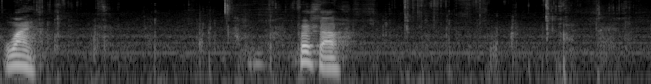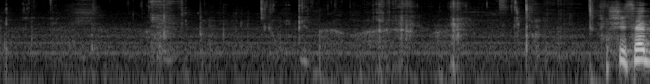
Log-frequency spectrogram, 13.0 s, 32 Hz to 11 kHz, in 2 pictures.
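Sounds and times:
person chewing: 0.3 - 12.6.

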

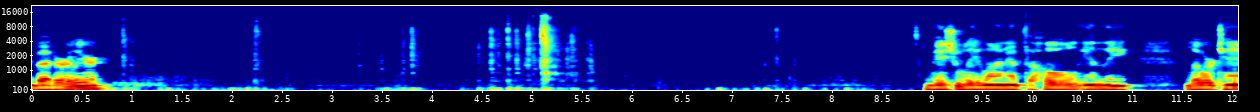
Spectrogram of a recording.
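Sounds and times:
metal rifle parts clicking: 3.3 - 5.7.

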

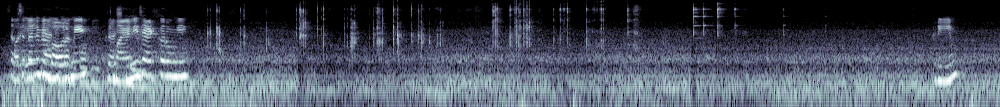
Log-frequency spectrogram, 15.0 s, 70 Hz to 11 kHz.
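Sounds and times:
metal spoon scraping a cup: 7.4 - 9.7
spoon tapping glass bowl: 10.4 - 11.9.

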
